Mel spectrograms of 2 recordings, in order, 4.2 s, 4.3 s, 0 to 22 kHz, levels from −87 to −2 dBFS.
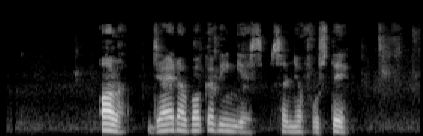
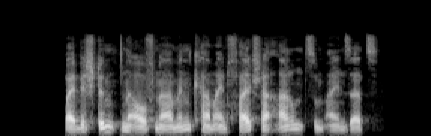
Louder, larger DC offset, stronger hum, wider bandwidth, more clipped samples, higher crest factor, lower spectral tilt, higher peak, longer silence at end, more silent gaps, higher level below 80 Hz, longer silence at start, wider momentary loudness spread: second, -26 LUFS vs -20 LUFS; neither; neither; first, 11.5 kHz vs 7.8 kHz; neither; first, 24 dB vs 18 dB; about the same, -5 dB/octave vs -6 dB/octave; about the same, -4 dBFS vs -2 dBFS; first, 0.75 s vs 0.55 s; neither; second, -80 dBFS vs -62 dBFS; first, 1 s vs 0.65 s; first, 14 LU vs 9 LU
